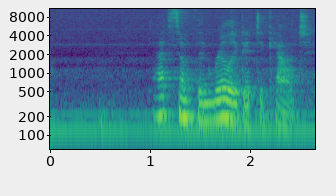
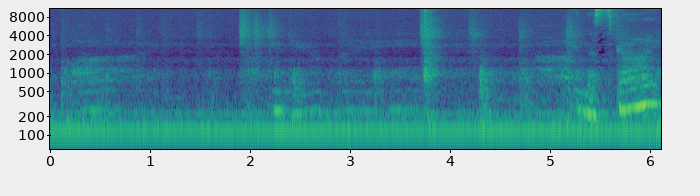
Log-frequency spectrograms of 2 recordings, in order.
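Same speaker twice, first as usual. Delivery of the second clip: hushed; 4 semitones higher, 14 dB quieter than usual. Pretend. Acting out flying like an airplane.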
